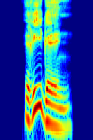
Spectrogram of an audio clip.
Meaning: dative plural of Riegel
- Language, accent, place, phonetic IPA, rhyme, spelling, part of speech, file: German, Germany, Berlin, [ˈʁiːɡl̩n], -iːɡl̩n, Riegeln, noun, De-Riegeln.ogg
